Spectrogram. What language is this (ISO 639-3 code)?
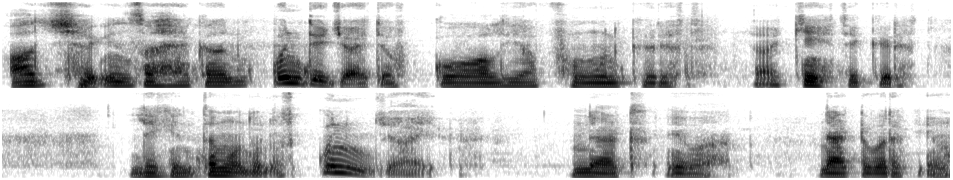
kas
